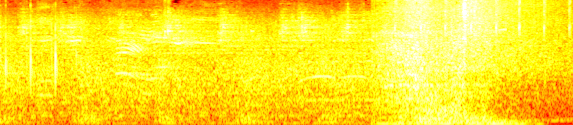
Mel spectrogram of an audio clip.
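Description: Football-pitch ambience with scattered shouts. About three seconds in, a loud whooshing broadcast transition effect swells up for about a second and cuts off abruptly.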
